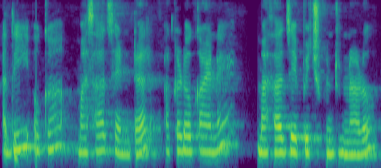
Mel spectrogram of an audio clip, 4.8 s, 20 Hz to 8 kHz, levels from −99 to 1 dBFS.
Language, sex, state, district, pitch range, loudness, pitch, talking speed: Telugu, female, Telangana, Karimnagar, 210-245 Hz, -20 LUFS, 225 Hz, 115 wpm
